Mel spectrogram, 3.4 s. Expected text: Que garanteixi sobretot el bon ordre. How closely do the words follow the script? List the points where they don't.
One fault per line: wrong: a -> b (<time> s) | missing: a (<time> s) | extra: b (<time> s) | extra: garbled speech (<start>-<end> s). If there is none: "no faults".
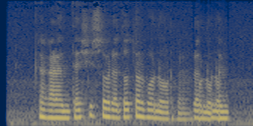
extra: garbled speech (2.6-3.0 s)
